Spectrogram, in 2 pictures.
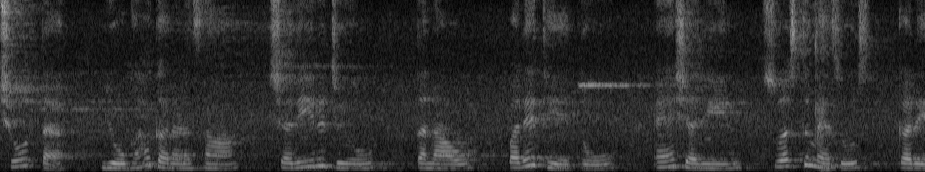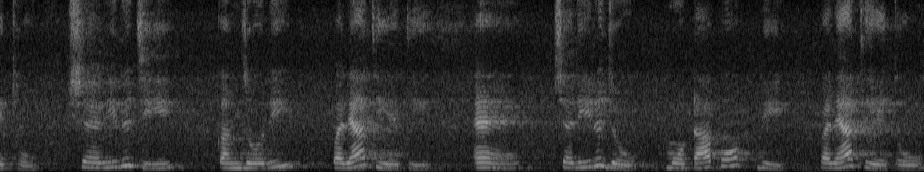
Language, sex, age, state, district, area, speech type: Sindhi, female, 18-30, Rajasthan, Ajmer, urban, spontaneous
